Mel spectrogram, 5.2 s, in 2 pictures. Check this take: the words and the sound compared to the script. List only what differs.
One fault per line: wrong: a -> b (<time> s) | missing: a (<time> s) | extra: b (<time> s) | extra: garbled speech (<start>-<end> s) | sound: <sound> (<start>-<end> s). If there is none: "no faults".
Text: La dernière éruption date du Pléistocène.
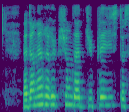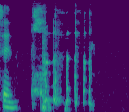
sound: cough (3.2-4.5 s)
